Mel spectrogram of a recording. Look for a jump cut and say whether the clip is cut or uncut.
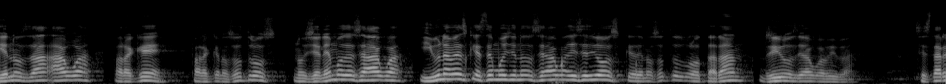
cut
